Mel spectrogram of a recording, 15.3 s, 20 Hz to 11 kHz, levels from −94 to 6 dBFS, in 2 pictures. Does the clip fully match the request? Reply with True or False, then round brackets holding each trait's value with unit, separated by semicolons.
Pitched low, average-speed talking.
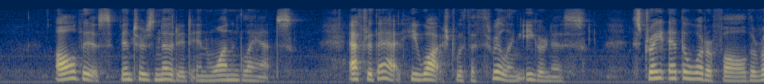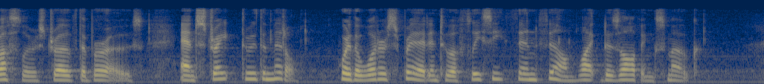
False (200 Hz; 160 wpm)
